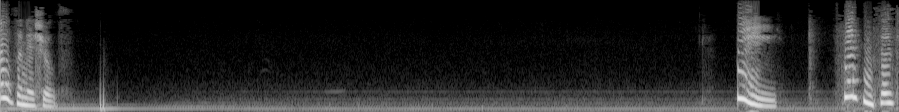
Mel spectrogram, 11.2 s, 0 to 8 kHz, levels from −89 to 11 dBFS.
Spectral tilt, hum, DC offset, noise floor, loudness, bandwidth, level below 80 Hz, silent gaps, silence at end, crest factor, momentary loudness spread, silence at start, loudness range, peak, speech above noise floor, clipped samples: -8 dB/octave; 50 Hz at -40 dBFS; under 0.1%; -39 dBFS; -8 LUFS; 7.4 kHz; -42 dBFS; none; 0 s; 14 dB; 21 LU; 0 s; 22 LU; 0 dBFS; 32 dB; 1%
